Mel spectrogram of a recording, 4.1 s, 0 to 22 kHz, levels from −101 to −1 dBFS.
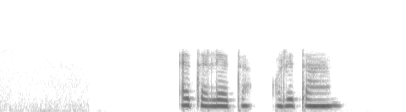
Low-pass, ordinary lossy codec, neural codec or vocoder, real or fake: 3.6 kHz; none; none; real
